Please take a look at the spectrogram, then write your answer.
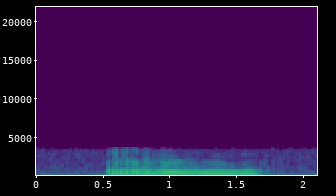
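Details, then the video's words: A napping Cavalier King Charles Spaniel snores, as usual. One low, rattling snore starts with a few quick fluttering pulses, then settles into a steady buzzing drone for about a second before stopping sharply, with quiet before and after. "Cavalier King Charles Snores"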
